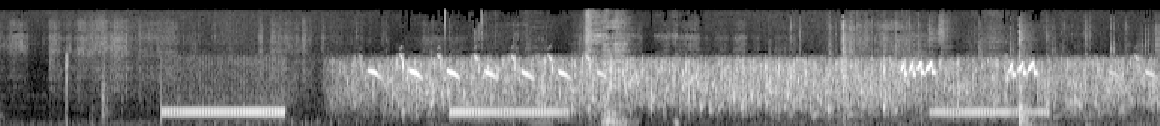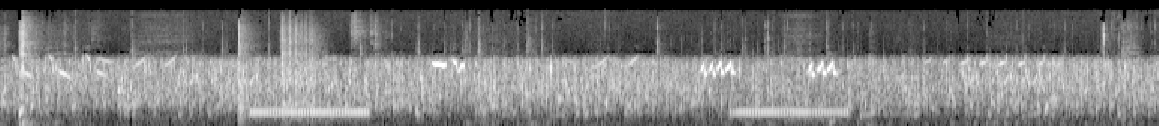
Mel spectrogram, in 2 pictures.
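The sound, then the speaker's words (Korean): An outgoing phone call from a radio show to a second listener rings repeatedly without being answered, a steady ringback tone pulsing at regular intervals over a bed of busy background music. “자, 두 번째 분 전화 드리겠습니다.”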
